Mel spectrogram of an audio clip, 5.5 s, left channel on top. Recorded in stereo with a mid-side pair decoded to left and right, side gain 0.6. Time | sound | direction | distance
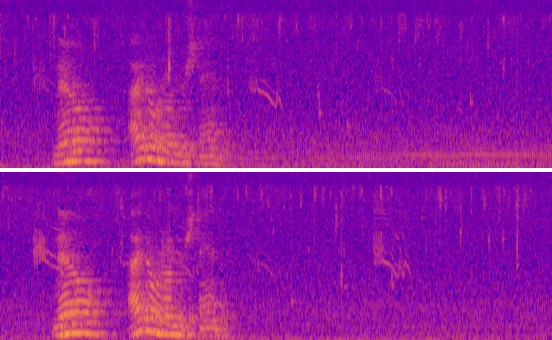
0.5 | a man speaking | 30° right | 6.5 m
